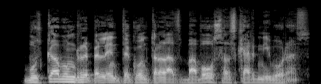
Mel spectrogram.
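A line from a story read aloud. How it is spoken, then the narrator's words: Growled. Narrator (Spanish): gruñó Hagrid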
